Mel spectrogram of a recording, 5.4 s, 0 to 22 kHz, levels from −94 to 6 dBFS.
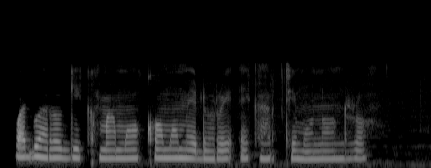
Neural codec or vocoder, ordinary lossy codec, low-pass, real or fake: none; none; 5.4 kHz; real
